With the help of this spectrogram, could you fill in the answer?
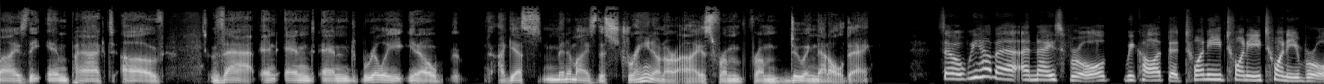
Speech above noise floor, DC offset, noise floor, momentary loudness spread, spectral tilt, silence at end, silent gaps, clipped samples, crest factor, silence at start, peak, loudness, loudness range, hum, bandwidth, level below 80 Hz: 40 dB; under 0.1%; -57 dBFS; 6 LU; -5 dB/octave; 0 s; none; under 0.1%; 14 dB; 0 s; -2 dBFS; -17 LUFS; 2 LU; none; 16 kHz; -42 dBFS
